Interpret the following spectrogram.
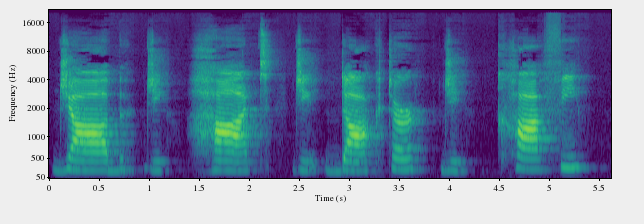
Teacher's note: e também não é um a é algum lugar no meio deixa a boca bem mais aberta como se fosse um o né mas com a boca um pouco mais aberta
